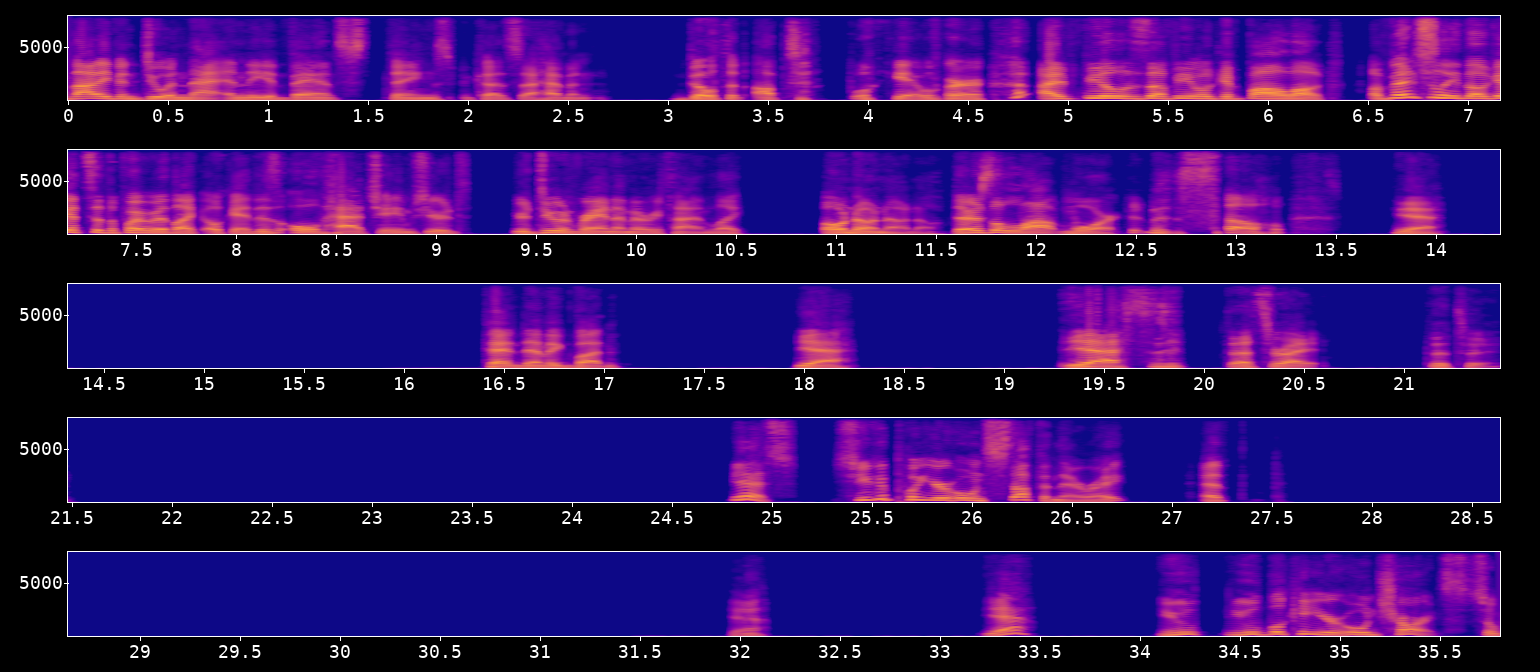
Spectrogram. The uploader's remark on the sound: This was a live class recorded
